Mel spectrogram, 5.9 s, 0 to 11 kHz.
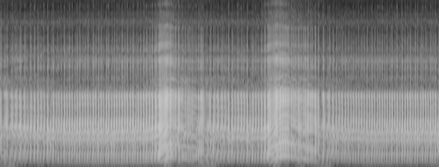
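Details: Ross Black Demon 61 glow engine on first run with Perry carburetor, after linkage adjustments: high single-cylinder buzz wavering and swooping because the binding carb barrel won't hold idle, staying around 4,000-plus rpm, then dropping and dying.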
